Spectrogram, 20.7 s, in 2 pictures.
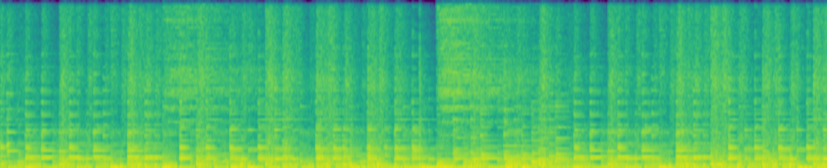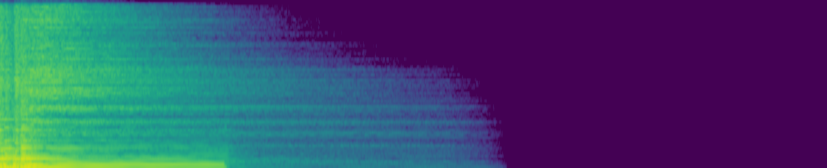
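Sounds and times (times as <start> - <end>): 
kids blues music: 0.0 - 13.2.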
